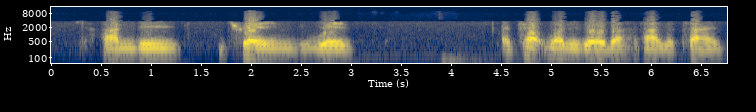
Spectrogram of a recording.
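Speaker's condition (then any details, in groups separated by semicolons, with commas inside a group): Cerebral palsy; predicted never to walk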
